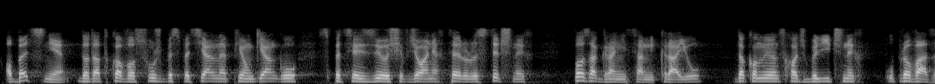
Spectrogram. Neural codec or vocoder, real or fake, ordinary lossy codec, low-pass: codec, 24 kHz, 0.9 kbps, DualCodec; fake; none; 5.4 kHz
